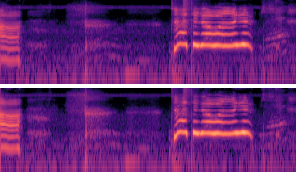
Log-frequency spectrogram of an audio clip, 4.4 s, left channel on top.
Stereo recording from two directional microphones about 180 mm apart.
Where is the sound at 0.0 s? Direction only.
30° right (ahead or behind).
